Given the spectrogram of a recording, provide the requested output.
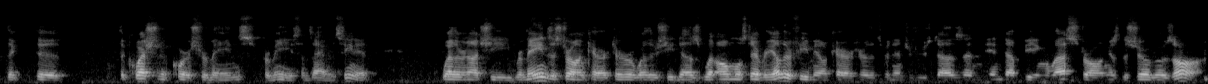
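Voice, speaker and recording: A man's voice: on the low side, flat delivery, quick pace, rough recording. A man talking through a TV review in a casual, analytical way, hesitant and rambling as he works out his points. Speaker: co-host reviewing a TV series.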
